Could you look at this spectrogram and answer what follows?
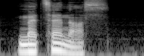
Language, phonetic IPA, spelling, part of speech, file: Polish, [mɛˈt͡sɛ̃nas], mecenas, noun, Pl-mecenas.ogg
